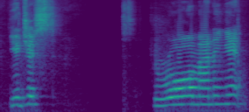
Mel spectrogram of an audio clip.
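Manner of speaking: ordinary delivery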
